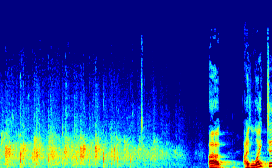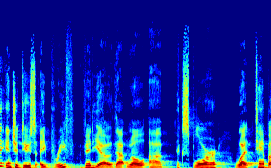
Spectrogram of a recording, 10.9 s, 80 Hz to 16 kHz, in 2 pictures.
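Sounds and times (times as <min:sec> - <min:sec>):
audience at a sustainability series event clapping: 0:00.0 - 0:04.2
speech: 0:04.2 - 0:10.8.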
